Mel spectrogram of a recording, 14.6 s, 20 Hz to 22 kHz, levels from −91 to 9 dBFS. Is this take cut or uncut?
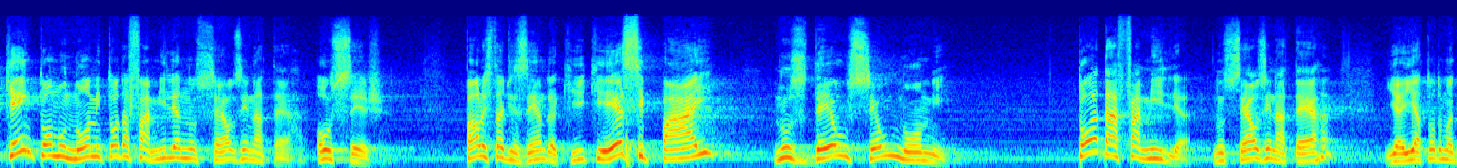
cut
